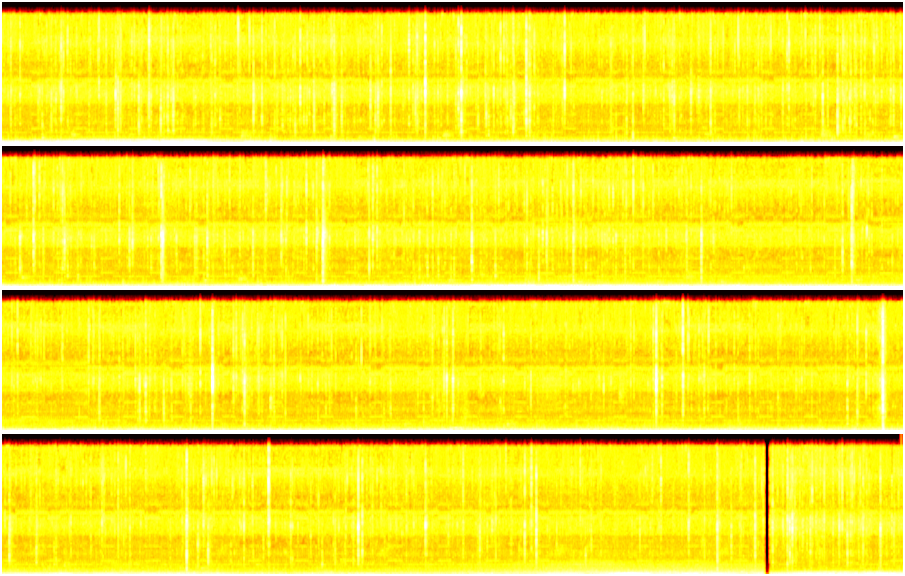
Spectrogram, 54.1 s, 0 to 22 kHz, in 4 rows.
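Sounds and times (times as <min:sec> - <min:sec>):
fire crackling and popping: 0:00.0 - 0:54.0
low rumble of flames: 0:00.0 - 0:54.0
wood fire snaps: 0:00.0 - 0:54.0.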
